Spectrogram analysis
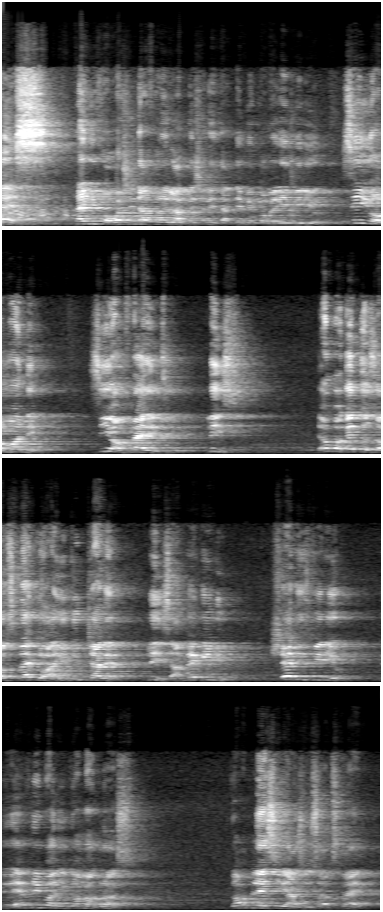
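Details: Adult male speaker; normal speech.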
